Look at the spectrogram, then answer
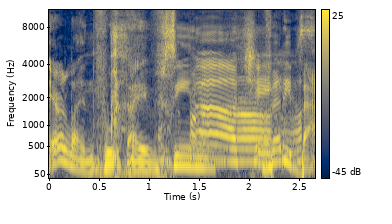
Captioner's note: laughter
